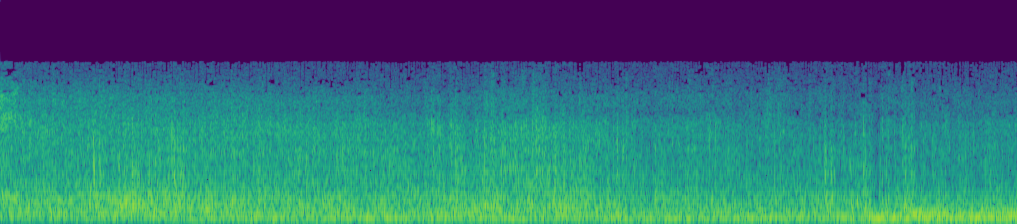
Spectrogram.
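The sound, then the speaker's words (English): A cliff overhang weakened by recent heavy rain gives way, and falling rock makes a continuous, heavy, low roar that stays loud and steady for the whole stretch, with no voices. “It's just a cliff. There's been a lot of rain recently. Must have weakened the overhang.”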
